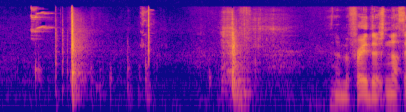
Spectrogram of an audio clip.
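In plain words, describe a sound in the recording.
A wooden box is set down on a glass counter with a knock.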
